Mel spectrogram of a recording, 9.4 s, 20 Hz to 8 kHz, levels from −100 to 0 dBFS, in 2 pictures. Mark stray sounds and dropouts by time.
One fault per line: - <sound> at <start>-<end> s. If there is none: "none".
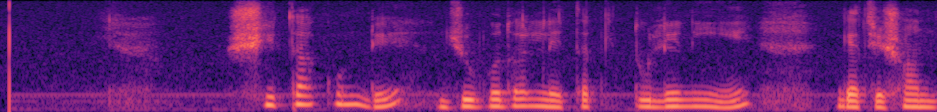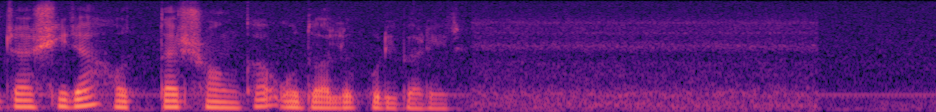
none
